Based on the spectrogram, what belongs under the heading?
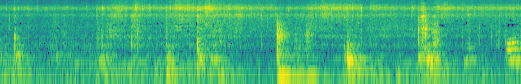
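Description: Pepper chicken sizzling in an earthenware clay pot, a steady high hiss. A handful of short knocks and scrapes are spread through it.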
